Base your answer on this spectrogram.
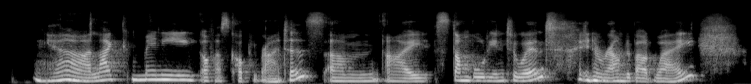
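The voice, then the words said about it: German accent. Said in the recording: “I'm originally from Germany. You can probably tell by the accent.”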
